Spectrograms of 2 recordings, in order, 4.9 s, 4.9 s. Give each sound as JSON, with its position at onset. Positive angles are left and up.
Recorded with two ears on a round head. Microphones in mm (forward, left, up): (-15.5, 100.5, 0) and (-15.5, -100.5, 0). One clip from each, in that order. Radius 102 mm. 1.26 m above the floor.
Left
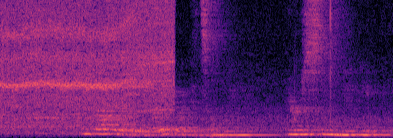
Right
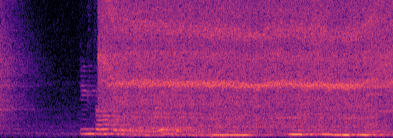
{"t": 1.0, "sound": "a woman speaking", "side_deg": -85, "distance_m": 4.5}
{"t": 2.4, "sound": "a woman speaking", "side_deg": 80, "distance_m": 4.5}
